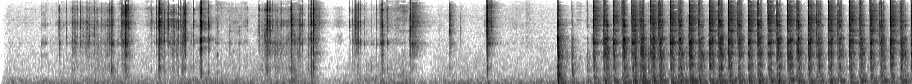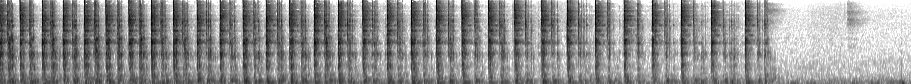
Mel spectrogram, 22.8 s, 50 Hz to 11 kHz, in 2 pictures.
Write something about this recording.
Sound effects > Objects / House appliances
Talking Teeth Novelty Toy 2
Novelty Talking Teeth. Sometimes known as "Laughing Teeth". The ubiquitous wind-up chattering novelty toy. This is the sound of the teeth being wound up and then set down on a wooden desktop to yammer away.
mechanism, wind-up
